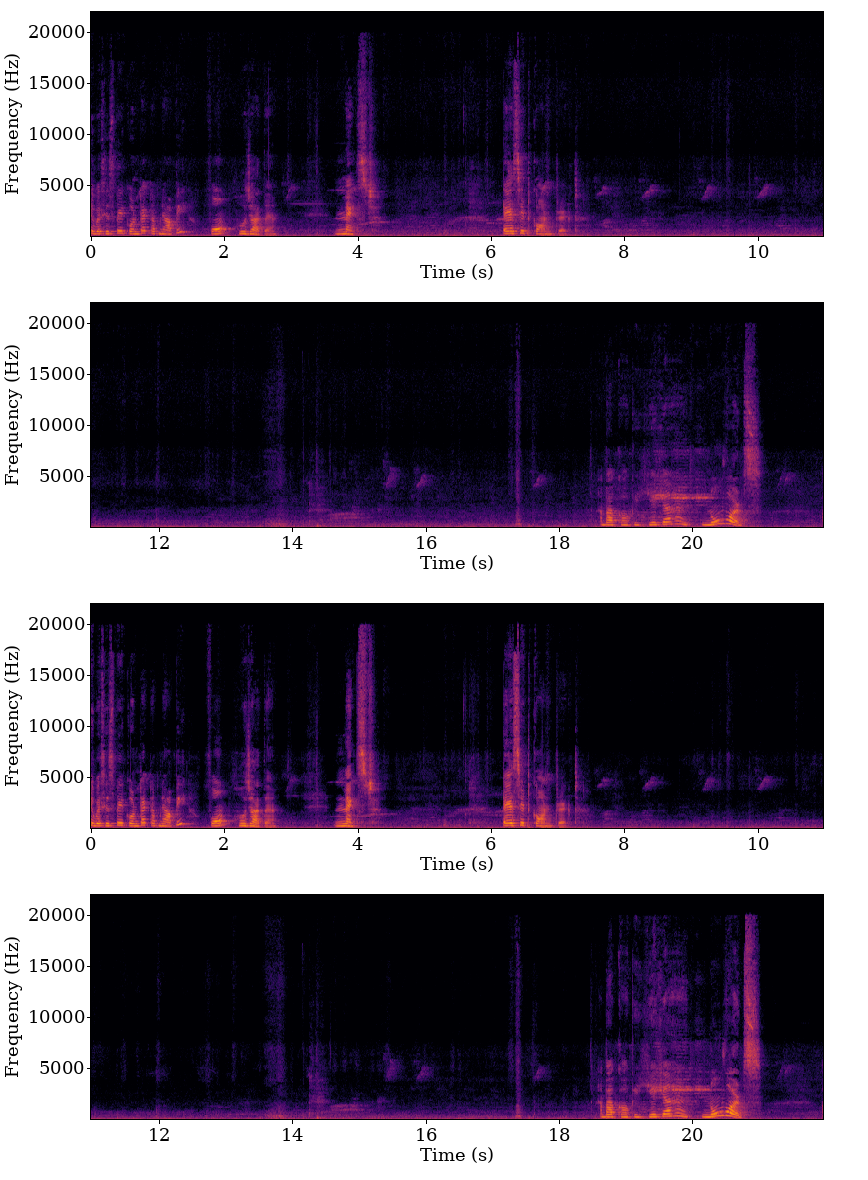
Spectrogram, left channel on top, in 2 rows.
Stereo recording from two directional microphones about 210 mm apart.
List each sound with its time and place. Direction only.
0.0 s a woman's voice: 40° right (ahead or behind)
3.7 s speech: 45° right (ahead or behind)
6.1 s speech: 50° right (ahead or behind)
18.6 s a woman's voice: 35° right (ahead or behind)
